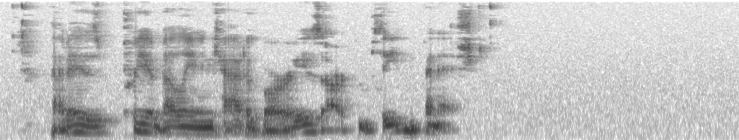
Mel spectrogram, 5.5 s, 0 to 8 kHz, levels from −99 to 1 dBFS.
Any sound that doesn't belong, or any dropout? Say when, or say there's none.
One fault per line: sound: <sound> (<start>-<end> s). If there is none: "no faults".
no faults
